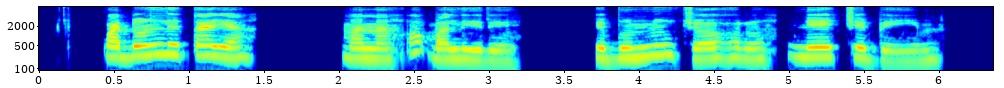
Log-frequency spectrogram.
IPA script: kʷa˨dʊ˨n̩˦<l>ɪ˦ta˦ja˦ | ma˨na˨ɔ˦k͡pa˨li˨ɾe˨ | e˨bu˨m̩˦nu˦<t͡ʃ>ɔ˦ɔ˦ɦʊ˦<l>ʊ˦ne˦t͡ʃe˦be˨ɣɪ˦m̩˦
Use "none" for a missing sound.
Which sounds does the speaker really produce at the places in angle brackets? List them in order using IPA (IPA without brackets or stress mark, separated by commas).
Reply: l, t͡ʃ, ɾ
